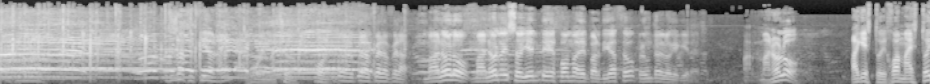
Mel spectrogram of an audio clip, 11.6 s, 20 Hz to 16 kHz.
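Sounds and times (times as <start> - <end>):
crowd cheering and whooping: 0.0 - 4.8
shouts rising above the crowd: 0.0 - 6.4
speech: 2.5 - 11.6.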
